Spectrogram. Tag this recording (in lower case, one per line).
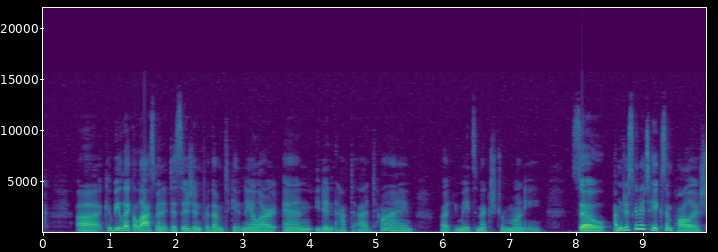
speech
